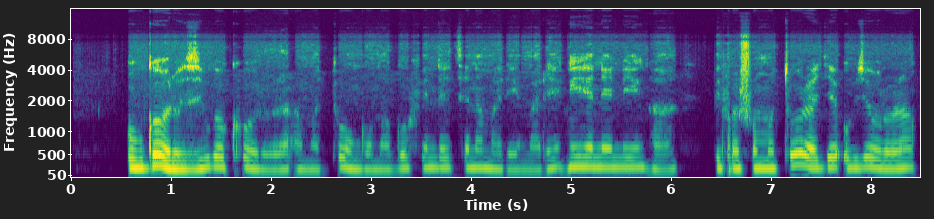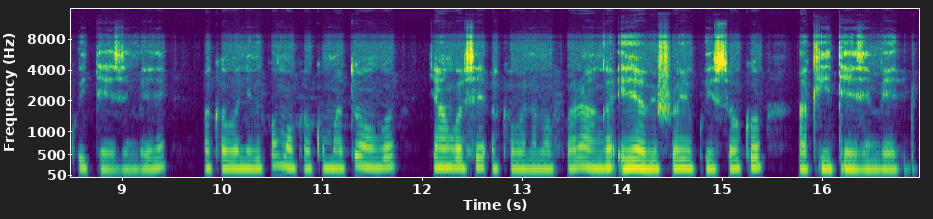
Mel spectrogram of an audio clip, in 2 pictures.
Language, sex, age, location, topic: Kinyarwanda, female, 18-24, Huye, agriculture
